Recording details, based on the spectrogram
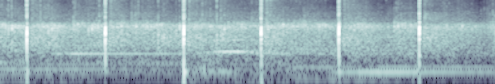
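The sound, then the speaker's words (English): An audience claps in unison, giving the Lord a hand clap: six sharp, evenly spaced hand claps about half a second apart over a steady low background murmur, with no talking. “Yes, the Lord deserves a hand clap.”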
